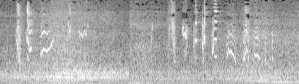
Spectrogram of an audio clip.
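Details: Streak-eared bulbul song played as a lure sound: short whistled phrases with quick rising and falling notes, several in a row, over a steady low hum.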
